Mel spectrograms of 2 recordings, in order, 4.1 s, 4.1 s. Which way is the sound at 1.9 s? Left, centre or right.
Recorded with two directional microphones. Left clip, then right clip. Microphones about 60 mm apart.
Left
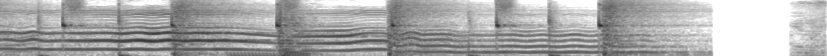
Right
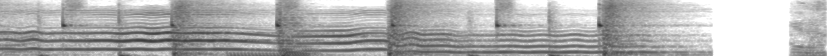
Right.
